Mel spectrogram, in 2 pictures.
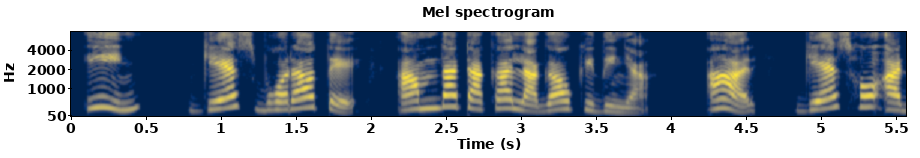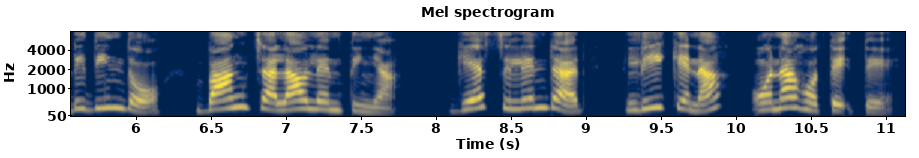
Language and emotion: Santali, neutral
